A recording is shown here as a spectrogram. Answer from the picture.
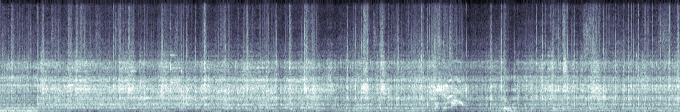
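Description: Live experimental electronic noise improvisation: a dense, steady wash of noise layered with held drone tones, with a few short pitch sweeps about seven seconds in.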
